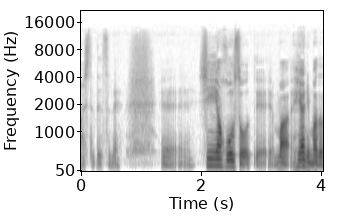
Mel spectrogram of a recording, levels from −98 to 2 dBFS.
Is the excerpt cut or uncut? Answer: cut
